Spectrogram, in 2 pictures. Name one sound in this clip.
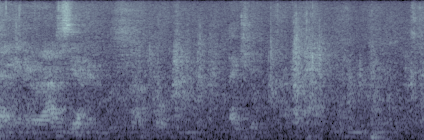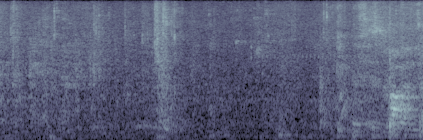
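A man speaks calmly at a distance.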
